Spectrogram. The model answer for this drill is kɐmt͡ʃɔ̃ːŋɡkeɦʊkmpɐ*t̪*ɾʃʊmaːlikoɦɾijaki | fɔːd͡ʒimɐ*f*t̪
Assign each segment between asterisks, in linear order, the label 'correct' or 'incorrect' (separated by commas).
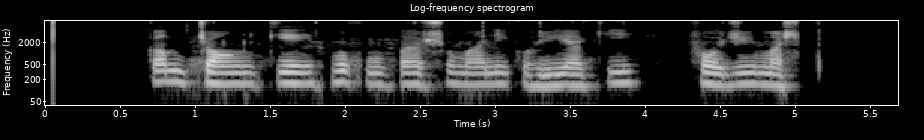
incorrect, incorrect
